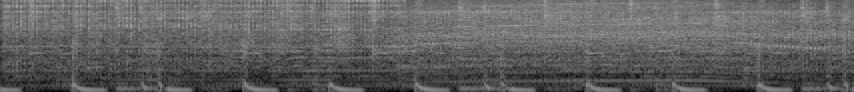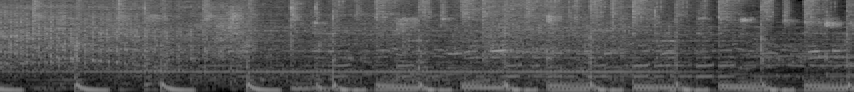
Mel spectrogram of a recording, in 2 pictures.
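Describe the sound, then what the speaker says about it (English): A hammer drill pounds into concrete steadily in rapid rhythmic bursts, close and loud, grinding continuously without pause. "Drill vertically and take care of the depth."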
